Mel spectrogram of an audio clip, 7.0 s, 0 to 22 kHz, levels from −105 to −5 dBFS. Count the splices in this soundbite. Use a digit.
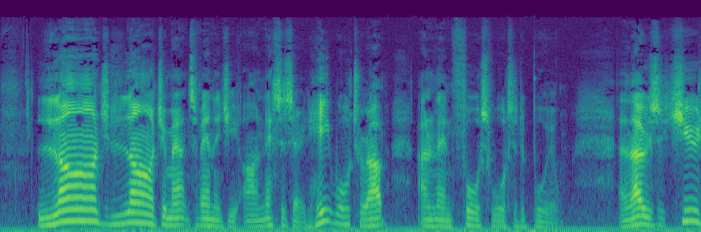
0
